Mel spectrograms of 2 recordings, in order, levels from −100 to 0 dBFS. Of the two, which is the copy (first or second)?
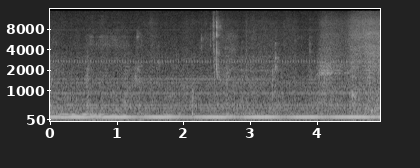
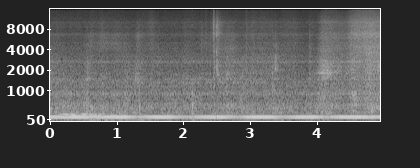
second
